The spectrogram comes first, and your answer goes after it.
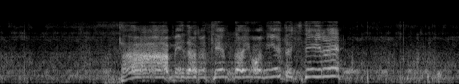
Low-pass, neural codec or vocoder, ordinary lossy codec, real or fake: none; codec, 16 kHz, 4.8 kbps, FACodec; none; fake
